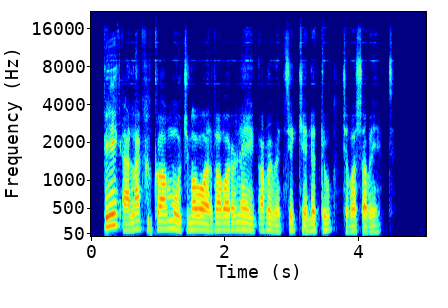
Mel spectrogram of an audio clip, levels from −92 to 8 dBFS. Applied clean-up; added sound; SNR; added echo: neural mask model DeepFilterNet 3.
